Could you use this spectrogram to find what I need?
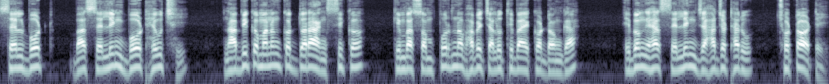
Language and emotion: Odia, neutral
